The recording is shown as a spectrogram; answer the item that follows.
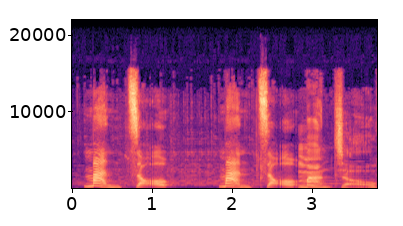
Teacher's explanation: man man fourth tone means slow slow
